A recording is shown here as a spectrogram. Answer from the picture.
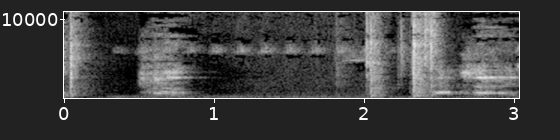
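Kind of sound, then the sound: animal, dog scratching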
